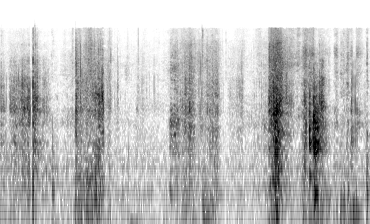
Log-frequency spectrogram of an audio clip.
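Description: Hands working pelmeni dough on a floured cloth-covered table, rolling and pinching off pieces: soft scuffing rustles in a handful of short bursts, the loudest two near the end.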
